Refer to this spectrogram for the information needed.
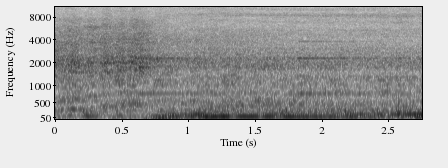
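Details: Chevy van with a no-start and erratic gauges, after the main engine ground wire behind the AC compressor was addressed: the engine catches at once and settles into a steady, smooth idle. Normal start.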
